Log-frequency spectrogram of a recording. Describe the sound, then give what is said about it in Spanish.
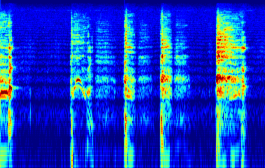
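A person coughs five times in an irregular sequence. Each is a loud, harsh, hacking burst separated by short silences, with no talk. “Esta maldita tos.”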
